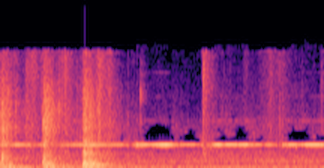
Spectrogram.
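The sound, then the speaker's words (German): A distant smoke detector alarm, not coming from the nearby house, heard beside a wooden carport, sounds as a thin, steady high-pitched electronic tone, faint but constant throughout, with a couple of soft knocks or bumps near the start. “Das klingt eigentlich nach einem Rauchmelder.”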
